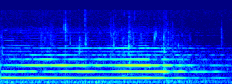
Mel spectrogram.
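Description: The compressed-air foghorn of another ship back there sounds one long, steady, reedy blast, held over a low rumbling background and easing off slightly toward the end.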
